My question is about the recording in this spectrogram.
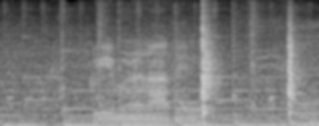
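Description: Two sharp clicks about half a second apart, the loudest sounds here, from a ceramic plate with a metal spoon and fork on it being handled, after a short stretch of a man's voice.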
